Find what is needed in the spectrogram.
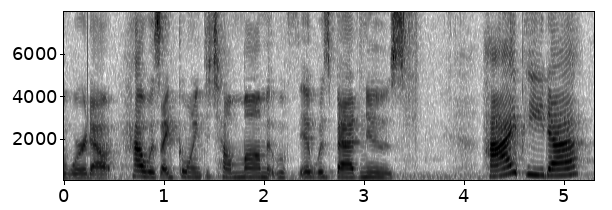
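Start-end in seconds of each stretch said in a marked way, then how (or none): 4.2-5.2 put-on higher, slow small-boy voice; lightly voiced little boy. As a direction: sound like a cheeky little kid on the phone. Fudge's voice on phone.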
